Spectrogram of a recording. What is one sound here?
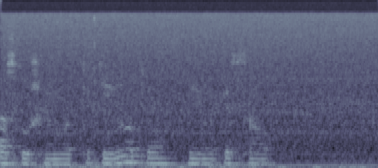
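A synthesized bass plays a melody of short, plucked notes.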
